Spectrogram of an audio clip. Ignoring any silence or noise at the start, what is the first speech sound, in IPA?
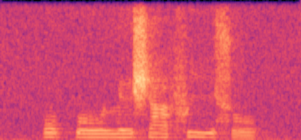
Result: o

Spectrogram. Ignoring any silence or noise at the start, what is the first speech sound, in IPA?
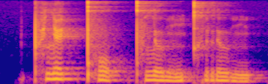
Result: pʰ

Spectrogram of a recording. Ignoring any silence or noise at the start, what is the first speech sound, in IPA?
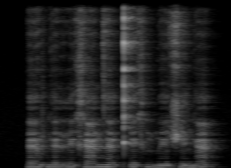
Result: ɛ̃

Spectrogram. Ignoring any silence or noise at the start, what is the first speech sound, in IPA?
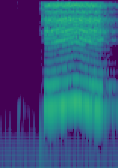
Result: k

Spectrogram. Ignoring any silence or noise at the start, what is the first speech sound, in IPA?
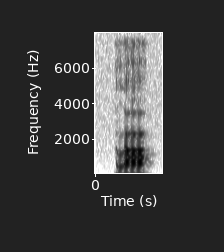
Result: l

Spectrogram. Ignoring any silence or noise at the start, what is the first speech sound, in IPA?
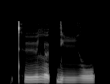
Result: t̪ʰ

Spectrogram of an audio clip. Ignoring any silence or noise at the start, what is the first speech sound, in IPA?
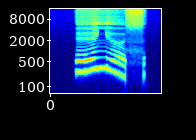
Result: ɛ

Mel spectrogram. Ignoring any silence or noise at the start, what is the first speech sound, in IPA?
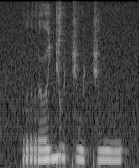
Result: r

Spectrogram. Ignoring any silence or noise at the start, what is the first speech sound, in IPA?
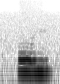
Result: ɵ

